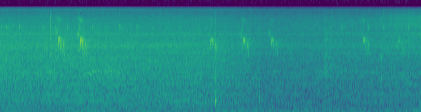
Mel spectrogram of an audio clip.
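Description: Short high chirps of small birds, a few at a time, over a steady low hum and background noise, with one sharp click about four seconds in.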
